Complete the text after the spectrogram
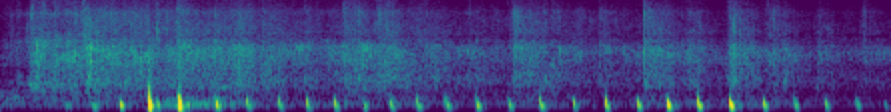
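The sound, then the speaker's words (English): An audience claps for themselves on a count of three, a dense wash of applause running throughout, with a steady series of dull low thumps, about four per second, from the speaker clapping with a microphone in hand, pulsing beneath it. No one speaks. “So on the count of three, clap for yourselves.”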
